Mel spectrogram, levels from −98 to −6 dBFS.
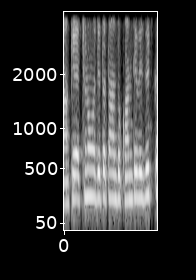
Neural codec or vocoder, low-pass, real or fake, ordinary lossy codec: none; 3.6 kHz; real; none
